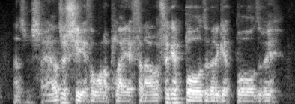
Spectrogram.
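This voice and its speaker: Fairly quick delivery from a man with a very deep, low pitch. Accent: English. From England. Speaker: gaming streamer. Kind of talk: live gameplay commentary. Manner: casual, rambling.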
